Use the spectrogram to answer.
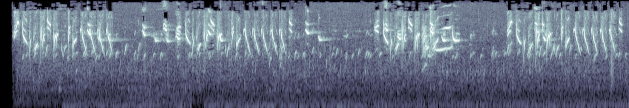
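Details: Kept female European goldfinch singing, said to imitate surrounding sounds: four bursts of rapid, liquid twittering with fast repeated high notes and short trills, separated by brief pauses.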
